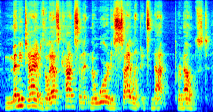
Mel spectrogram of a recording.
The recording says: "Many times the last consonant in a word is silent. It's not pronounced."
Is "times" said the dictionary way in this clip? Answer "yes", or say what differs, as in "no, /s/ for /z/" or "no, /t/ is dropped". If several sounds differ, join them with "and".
yes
